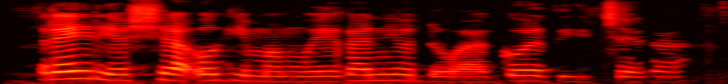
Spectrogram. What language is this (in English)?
Kikuyu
